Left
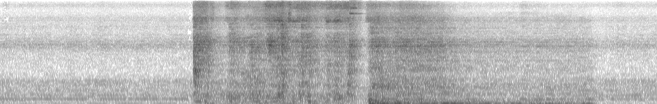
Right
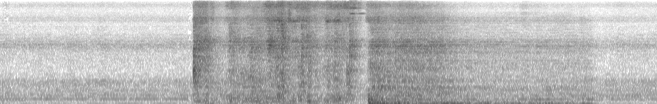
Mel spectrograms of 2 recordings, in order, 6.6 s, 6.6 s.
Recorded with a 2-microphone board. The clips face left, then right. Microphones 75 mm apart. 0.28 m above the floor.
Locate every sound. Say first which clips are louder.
1.9 s a zipper: right 1 dB; 55° right (ahead or behind), 1.0 m
3.7 s an explosion: right 2 dB; 40° right (ahead or behind), 1.3 m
